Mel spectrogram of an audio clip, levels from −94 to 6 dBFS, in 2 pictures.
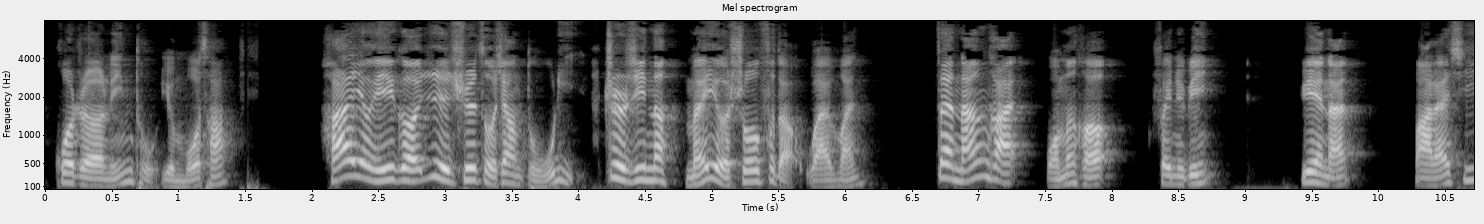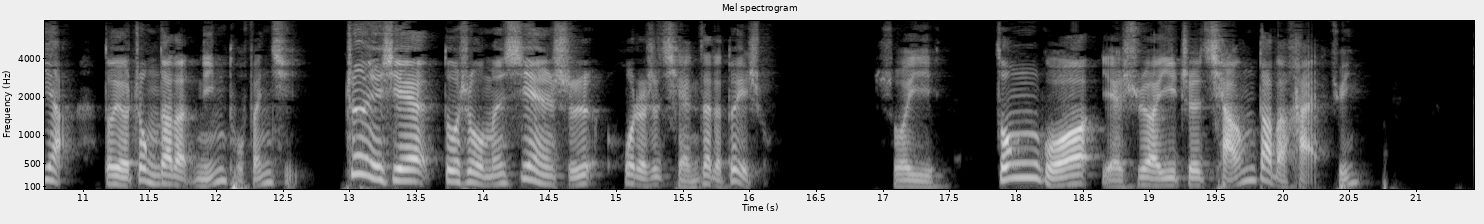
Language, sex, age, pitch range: Chinese, male, 30-49, 170-260 Hz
